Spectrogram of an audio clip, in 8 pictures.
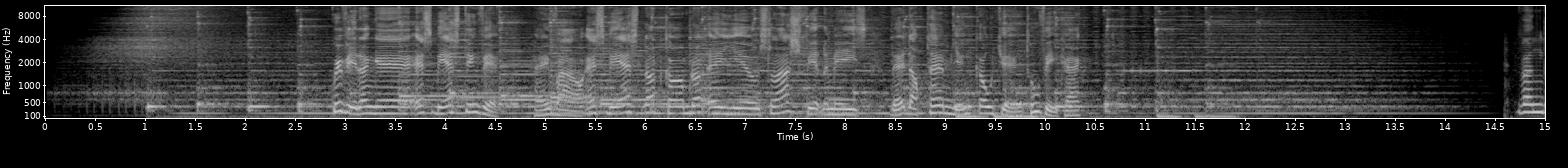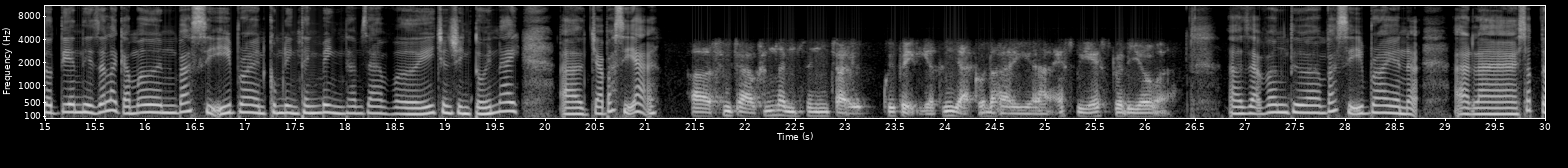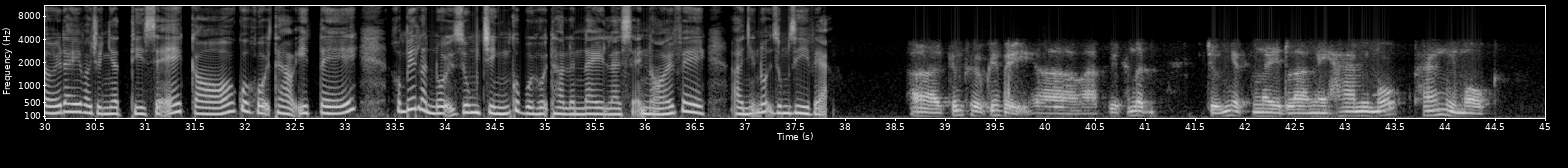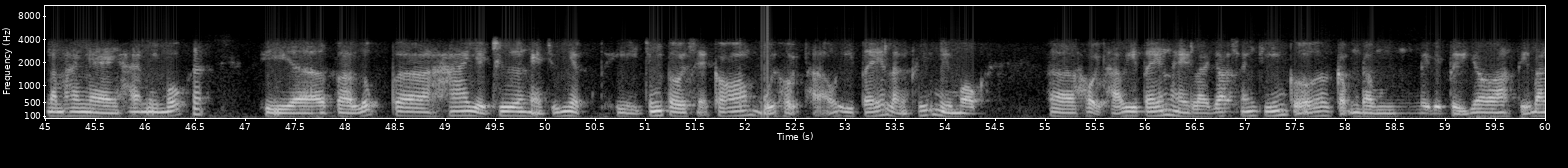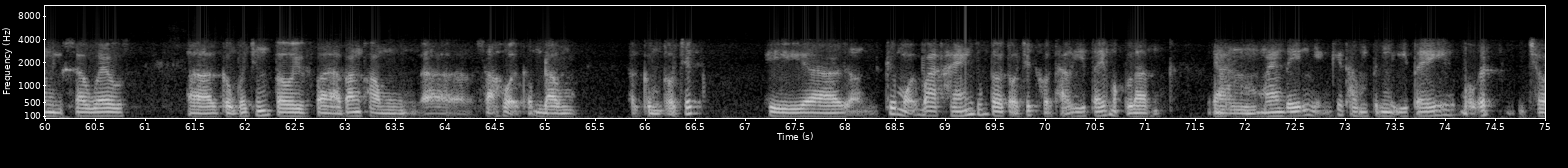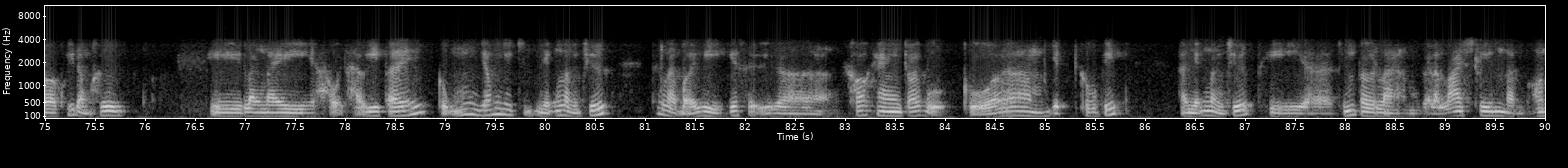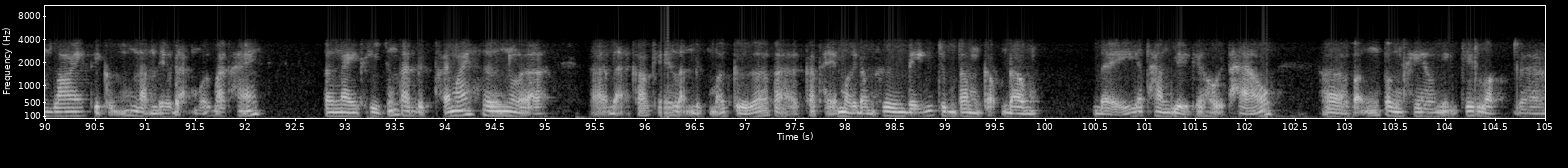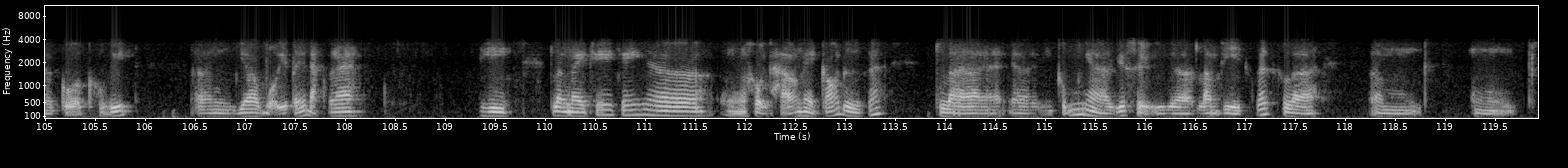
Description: Nói chuyện với SBS Việt ngữ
